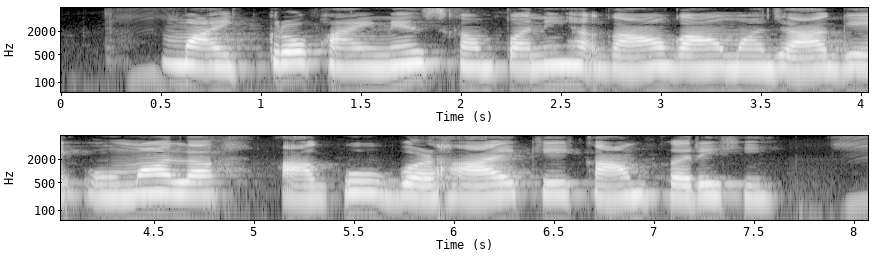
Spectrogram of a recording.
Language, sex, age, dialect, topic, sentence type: Chhattisgarhi, female, 18-24, Central, banking, statement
